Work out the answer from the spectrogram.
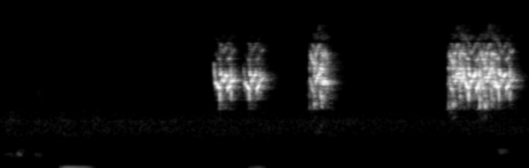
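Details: A few harsh, bright budgerigar chirps, the last one drawn out into a longer scratchy note, over a steady faint hum.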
